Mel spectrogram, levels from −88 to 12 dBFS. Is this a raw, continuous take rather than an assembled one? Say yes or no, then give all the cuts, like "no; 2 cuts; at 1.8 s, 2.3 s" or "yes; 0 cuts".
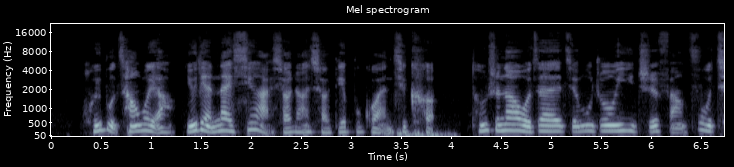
no; 1 cut; at 1.3 s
